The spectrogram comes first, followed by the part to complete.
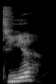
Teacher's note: For me, it sounds like a J, Gia. But I've heard Kerry Irish, and it sounds a little bit, to my ears, drier for that slender D.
